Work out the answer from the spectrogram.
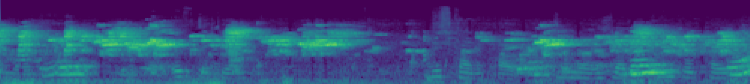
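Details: Pet caique parrot squawking: loud, scratchy screeches in quick clusters, a short pause near the middle, then further rasping calls and chattering notes.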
